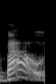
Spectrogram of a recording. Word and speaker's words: Bao: And the BAU is pronounced bow, like take a bow.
